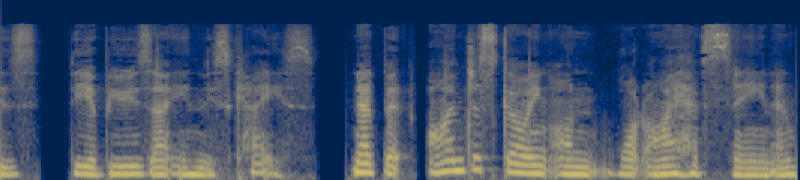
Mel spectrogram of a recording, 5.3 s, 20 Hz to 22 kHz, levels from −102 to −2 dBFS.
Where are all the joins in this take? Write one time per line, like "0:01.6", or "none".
0:02.5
